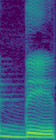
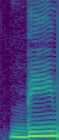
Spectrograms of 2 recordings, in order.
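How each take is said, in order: First: Said in the usual way. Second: दी with an "ee" vowel instead of "ay"; wrong-reading demo, दी with a long ee; mispronounced vowel. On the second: Shown as a demonstration. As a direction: say दी as "dee", not "they". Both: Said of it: "दी नहीं पढ़ेंगे".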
